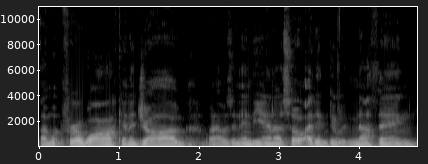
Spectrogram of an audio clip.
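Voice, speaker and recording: A man's voice sits at a medium pitch with a dark, mellow tone and fairly even intonation. The room echo is audible. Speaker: podcast host. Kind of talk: casual podcast monologue. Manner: hesitant, many fillers.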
